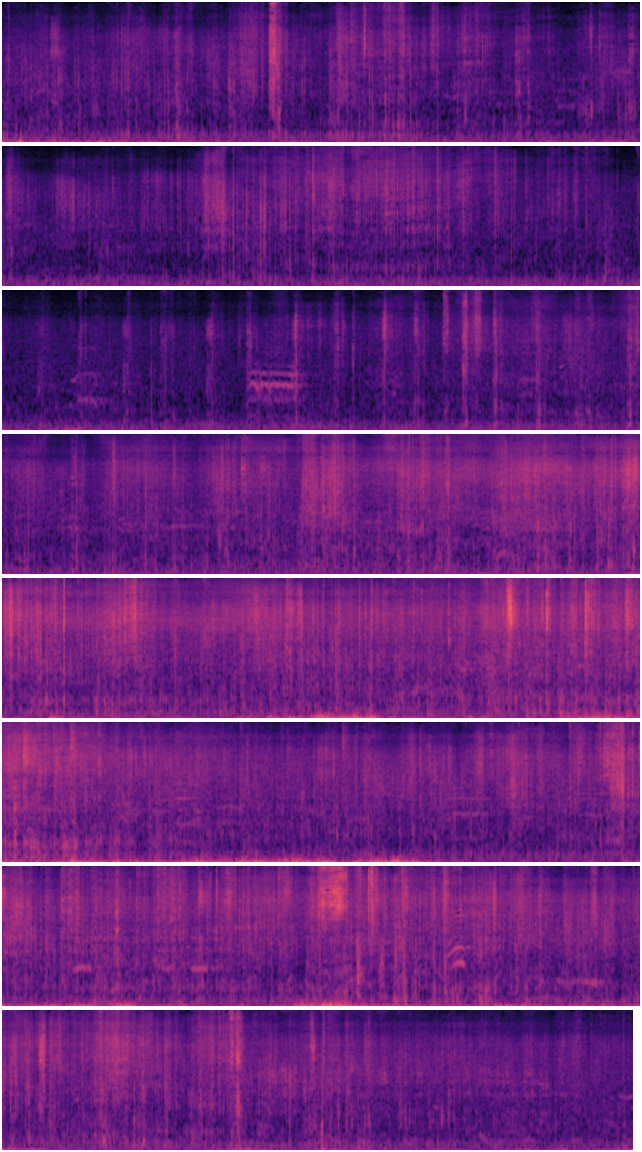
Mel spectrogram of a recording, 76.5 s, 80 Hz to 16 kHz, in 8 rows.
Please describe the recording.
Ice skating in Annen
Ice rink skating in februari 2012 on a sunny day. Multiple recordings of skaters passing by. Unexperienced children as well as semi-pros can be heard passing by from right to left. recorded in Annen, the netherlands with a zoom H2 recorder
